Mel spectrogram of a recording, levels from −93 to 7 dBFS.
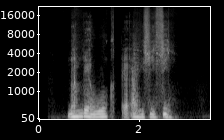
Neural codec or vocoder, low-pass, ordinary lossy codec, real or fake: codec, 44.1 kHz, 1.7 kbps, Pupu-Codec; none; none; fake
